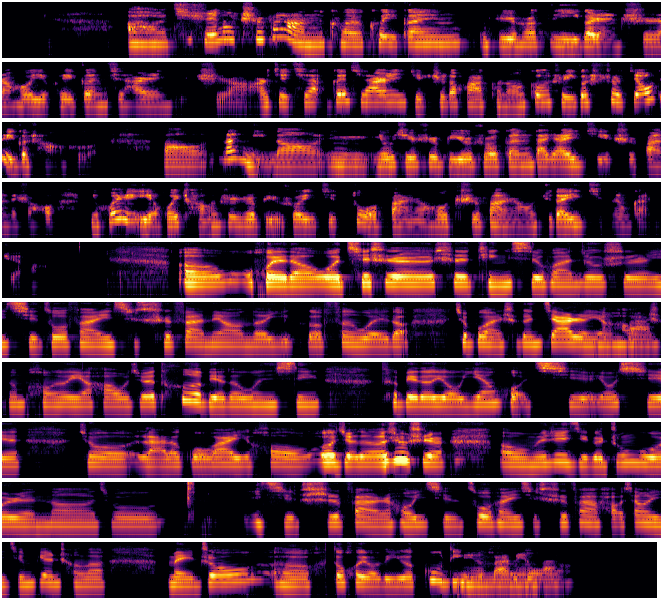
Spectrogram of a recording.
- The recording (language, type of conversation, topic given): Chinese, podcast, 你怎么看待大家一起做饭、一起吃饭时那种聚在一起的感觉？
- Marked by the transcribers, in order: other background noise; laughing while speaking: "我觉得就是"; tsk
